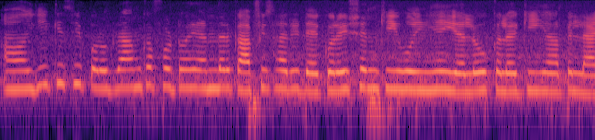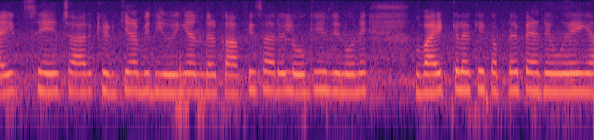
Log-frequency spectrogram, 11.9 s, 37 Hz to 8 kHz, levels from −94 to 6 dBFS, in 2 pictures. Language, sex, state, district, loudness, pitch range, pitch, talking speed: Hindi, female, Bihar, Darbhanga, -24 LUFS, 235-265 Hz, 250 Hz, 210 wpm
